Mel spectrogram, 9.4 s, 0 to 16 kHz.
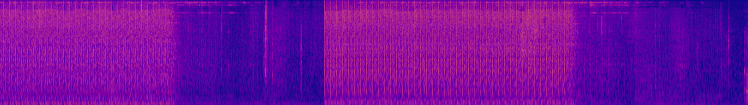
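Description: An SMG fires in Garry's Mod with a Fallout 4 Deathclaw mod, two long, loud, continuous bursts of rapid automatic fire separated by a short lull of quieter noise.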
